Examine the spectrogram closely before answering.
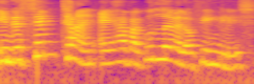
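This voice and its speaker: Against noticeable background noise, a woman speaks at a high pitch and a moderate pace with lively intonation. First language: Basque or Spanish. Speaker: student teacher. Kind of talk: scripted reflection presentation.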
